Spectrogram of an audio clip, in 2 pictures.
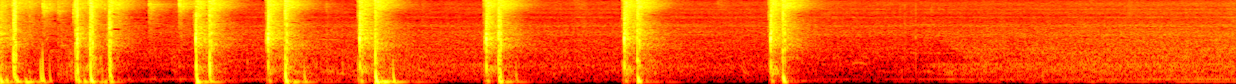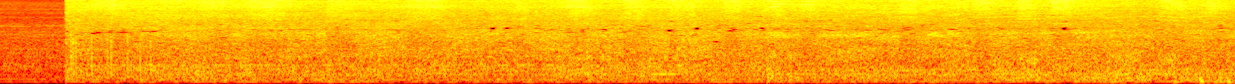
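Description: Pneumatic brad nailer firing about eight times, a sharp snap every half second or so, driving brads into the cradle's wooden floor slats. After a short lull, a steady hiss starts suddenly about six and a half seconds in.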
